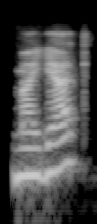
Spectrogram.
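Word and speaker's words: Ma'at: options and choose the highest good okay it's pronounced mayette it it's written in here with a Y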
